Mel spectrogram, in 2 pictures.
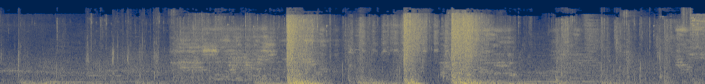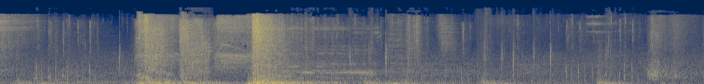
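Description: Footsteps crunch over stony ground.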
